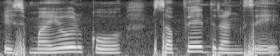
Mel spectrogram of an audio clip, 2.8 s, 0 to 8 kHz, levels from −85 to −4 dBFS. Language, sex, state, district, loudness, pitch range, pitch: Hindi, female, Odisha, Malkangiri, -17 LUFS, 195-230 Hz, 200 Hz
